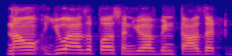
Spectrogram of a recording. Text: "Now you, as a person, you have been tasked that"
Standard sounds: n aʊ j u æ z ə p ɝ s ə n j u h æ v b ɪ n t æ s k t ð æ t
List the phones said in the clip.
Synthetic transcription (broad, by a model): n aʊ j u æ z ə p ɝ s ə n j u h æ v b ɪ n t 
